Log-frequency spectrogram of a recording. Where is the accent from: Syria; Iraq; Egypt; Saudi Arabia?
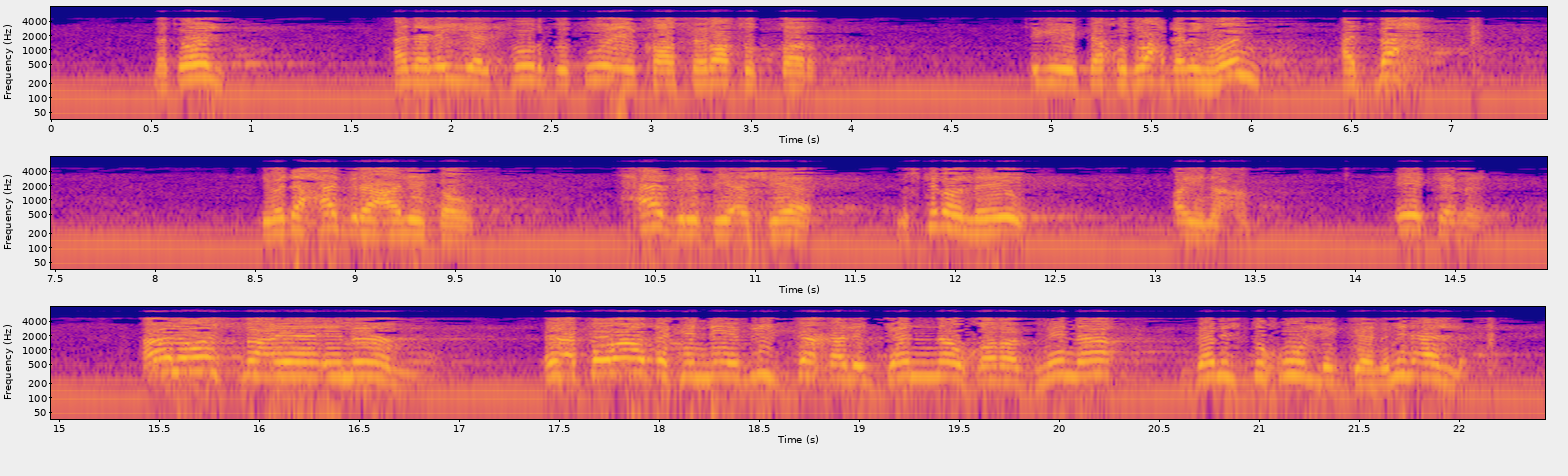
Egypt; واحنا كمصريين تقول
